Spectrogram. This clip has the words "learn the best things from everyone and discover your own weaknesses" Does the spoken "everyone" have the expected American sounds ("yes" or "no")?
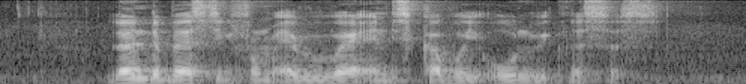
no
